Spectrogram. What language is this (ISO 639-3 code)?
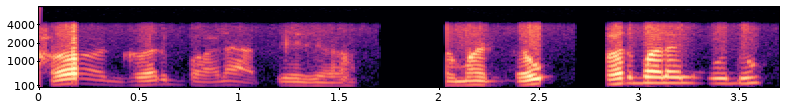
guj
